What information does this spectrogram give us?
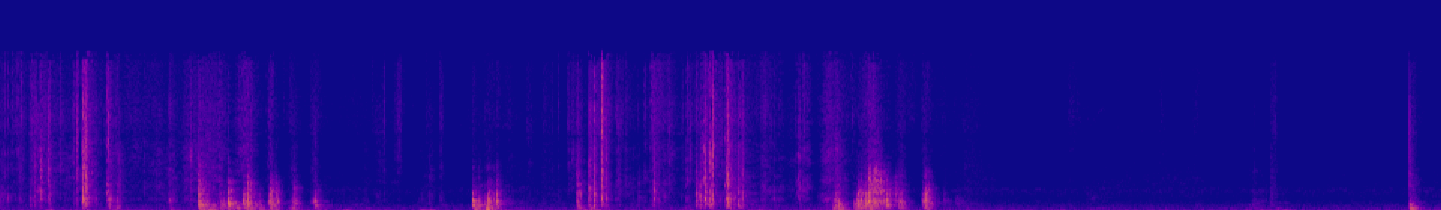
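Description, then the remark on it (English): Shuffling of a deck of oracle cards: several quick bursts of crisp, papery flicking and slapping, separated by short pauses, fading to quiet handling near the end. No one speaks. “So I'm going to shuffle for just a second.”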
